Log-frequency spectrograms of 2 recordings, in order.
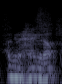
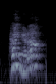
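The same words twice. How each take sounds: First: Said in the usual way. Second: High, loud exclamation; playful shout. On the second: Pretend. Maker shouting the next step to himself, playful shout.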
